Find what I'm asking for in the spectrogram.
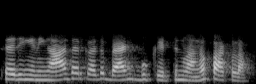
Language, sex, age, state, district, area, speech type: Tamil, female, 30-45, Tamil Nadu, Tirupattur, rural, conversation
